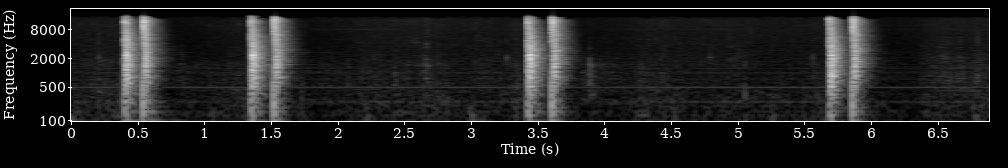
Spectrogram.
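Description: Pneumatic upholstery stapler firing four times, each shot a sharp double crack, driving staples through the fabric into the chair's wooden seat rail.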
